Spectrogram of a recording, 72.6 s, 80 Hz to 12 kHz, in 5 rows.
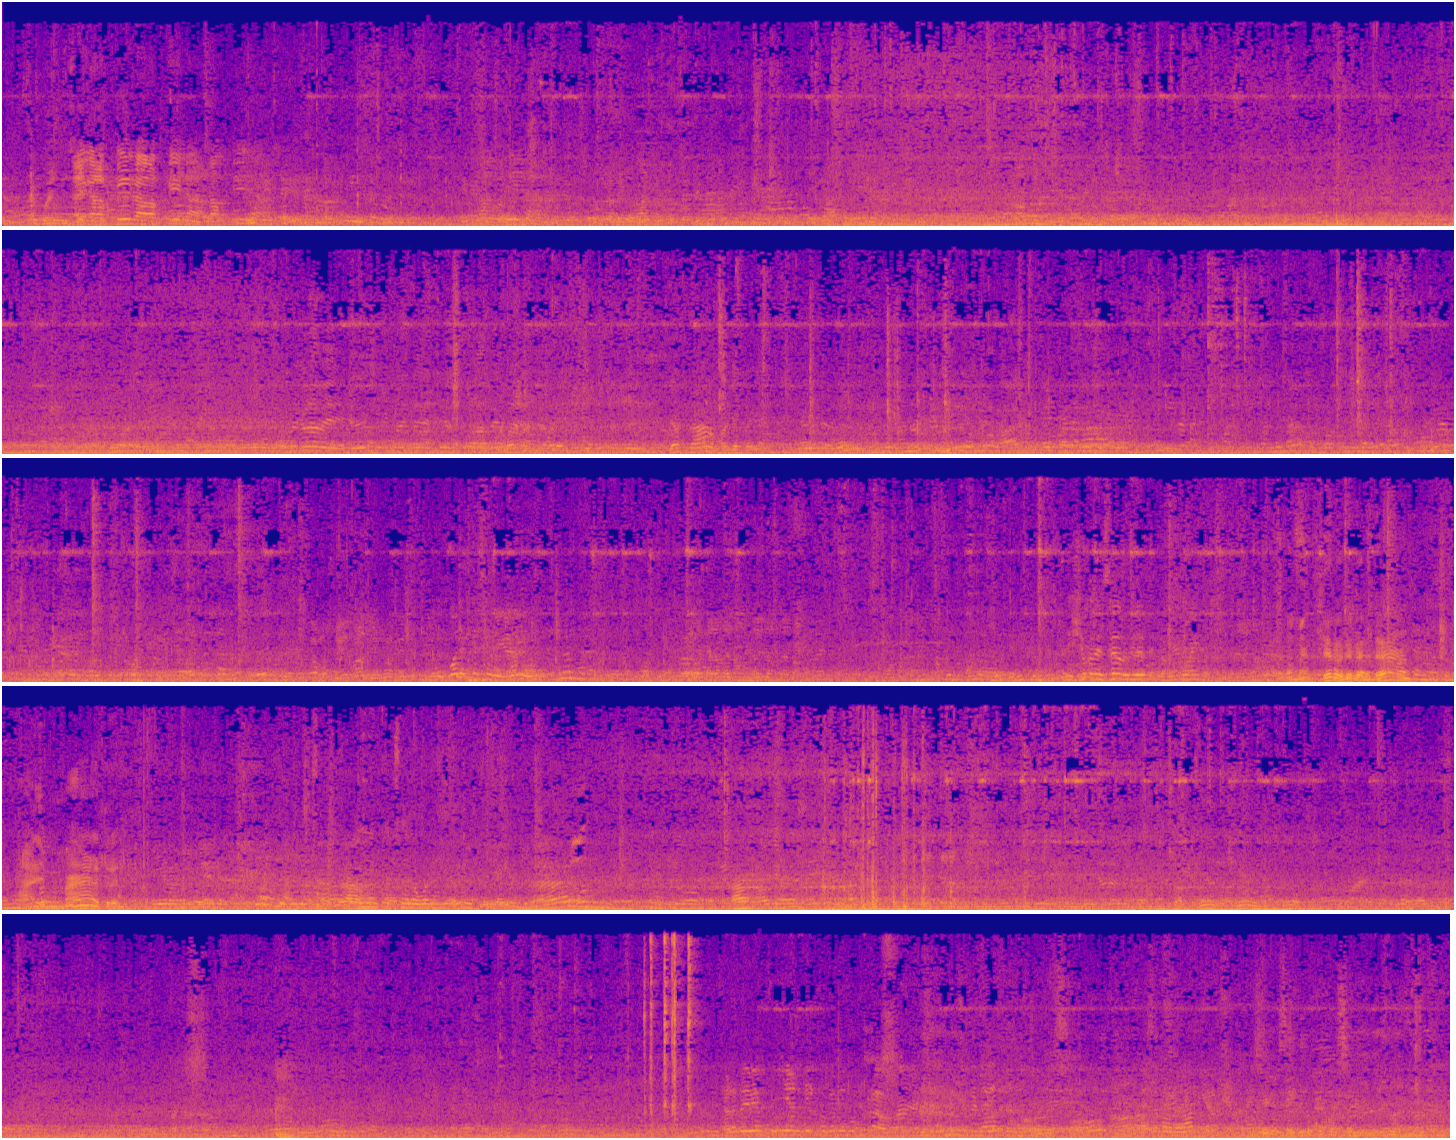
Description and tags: Fleamarket at Feria St (known also as 'El Jueves') in Seville, voices speaking in Spanish. Recorded during the filming of the documentary 'El caracol y el laberinto' (The Snail and the labyrinth) by Minimal Films. Shure WL183 into Olympus LS10 recorder
ambiance, field-recording, seville, spanish, voices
